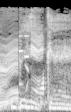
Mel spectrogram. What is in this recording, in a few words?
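sci-fi droid robot emote neg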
